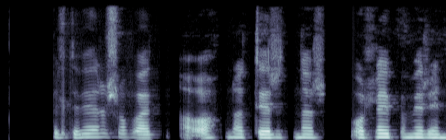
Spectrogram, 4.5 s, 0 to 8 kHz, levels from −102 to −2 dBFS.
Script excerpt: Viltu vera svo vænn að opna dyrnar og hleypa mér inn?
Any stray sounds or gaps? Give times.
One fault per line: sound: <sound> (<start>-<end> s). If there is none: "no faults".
no faults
